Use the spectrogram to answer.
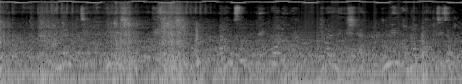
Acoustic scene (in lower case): bus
